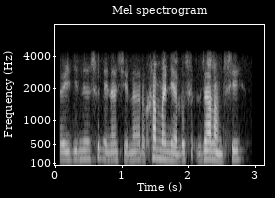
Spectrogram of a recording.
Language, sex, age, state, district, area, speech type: Bodo, female, 60+, Assam, Baksa, urban, conversation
